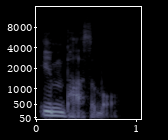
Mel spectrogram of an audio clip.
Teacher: when we want to emphasize the contrast between possible and impossible that shifts the focus to the prefix m that's not word stress that's accent on top of the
